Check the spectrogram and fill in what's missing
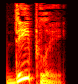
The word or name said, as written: deeply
